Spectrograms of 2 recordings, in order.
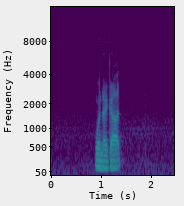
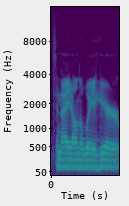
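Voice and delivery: ordinary talk

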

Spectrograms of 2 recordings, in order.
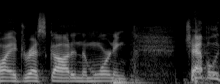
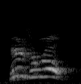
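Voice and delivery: much higher, light helper voice; rescuer; 11 semitones higher, 4 dB quieter than usual. Acted. A stranger calls down to the man on the cliff, high. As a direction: offer it up brightly.

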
